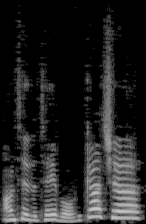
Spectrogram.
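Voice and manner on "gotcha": high triumphant gotcha; gleeful cry. A narrator's reading. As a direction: crow it, pleased the trick worked. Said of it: "I cried".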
